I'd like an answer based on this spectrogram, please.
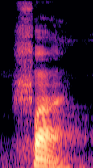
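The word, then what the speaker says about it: ف: Kemudian huruf selanjutnya adalah huruf fa. fa. Nah, ini mendesis ya dalam hukum tajwid dinamakan tafassis yaitu fa menggunakan huruf F bukan menggunakan huruf P. Jadi tidak dibaca pa tapi dibacanya fa ya.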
